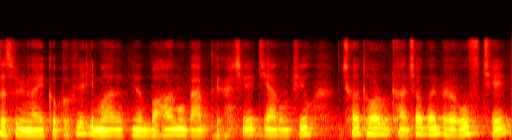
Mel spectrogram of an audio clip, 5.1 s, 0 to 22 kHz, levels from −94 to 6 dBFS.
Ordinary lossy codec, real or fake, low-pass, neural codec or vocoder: none; fake; none; codec, 16 kHz, 0.5 kbps, FunCodec, trained on Chinese and English, 25 frames a second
